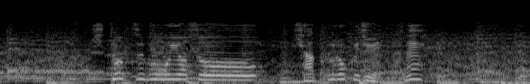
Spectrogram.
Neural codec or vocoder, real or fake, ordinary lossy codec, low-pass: codec, 16 kHz, 16 kbps, FunCodec, trained on Chinese and English, 50 frames a second; fake; none; 7.2 kHz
